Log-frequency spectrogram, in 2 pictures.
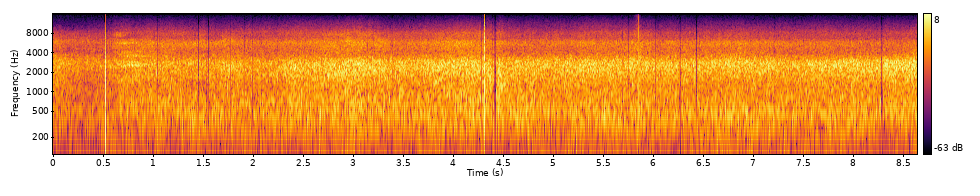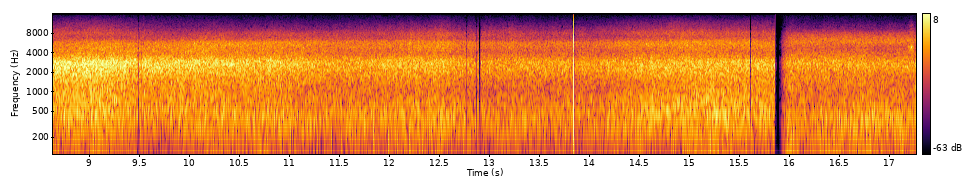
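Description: Steady wind and breaking surf on an open Outer Banks beach, a continuous broadband roar with buffeting wind noise on the microphone and a few brief clicks, no voices.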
